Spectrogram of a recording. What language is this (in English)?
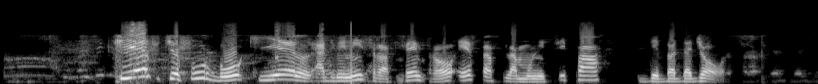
Esperanto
